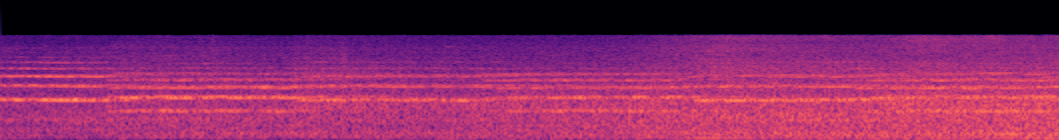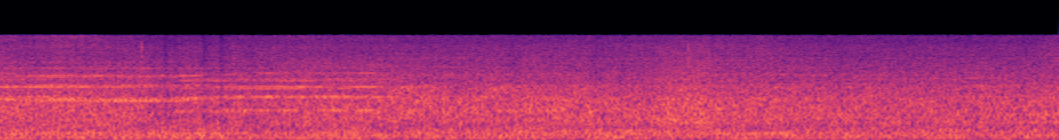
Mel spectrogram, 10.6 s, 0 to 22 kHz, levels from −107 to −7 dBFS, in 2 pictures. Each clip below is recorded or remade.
recorded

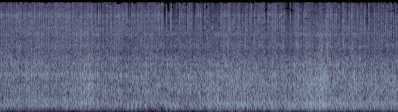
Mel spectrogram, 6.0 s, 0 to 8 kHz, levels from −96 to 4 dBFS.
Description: remade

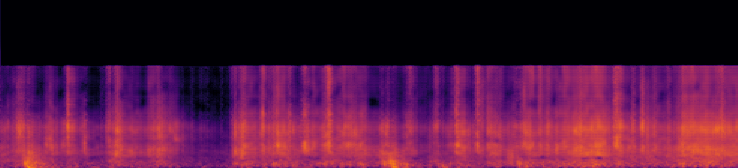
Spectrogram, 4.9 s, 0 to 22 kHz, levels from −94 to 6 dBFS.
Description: remade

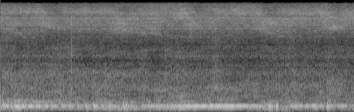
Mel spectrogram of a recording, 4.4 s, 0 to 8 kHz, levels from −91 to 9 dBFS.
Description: remade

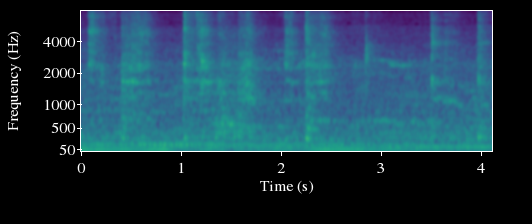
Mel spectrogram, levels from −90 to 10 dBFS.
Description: recorded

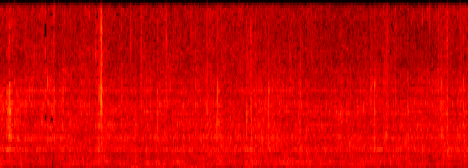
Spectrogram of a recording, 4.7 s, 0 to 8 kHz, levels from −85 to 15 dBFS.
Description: remade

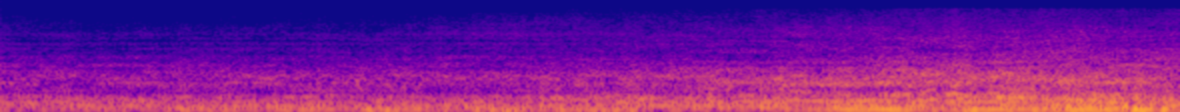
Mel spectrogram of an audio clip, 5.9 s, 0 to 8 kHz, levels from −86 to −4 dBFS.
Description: remade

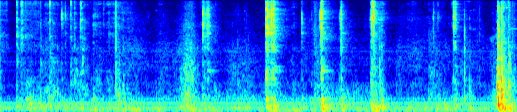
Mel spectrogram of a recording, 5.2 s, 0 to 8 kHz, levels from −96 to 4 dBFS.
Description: recorded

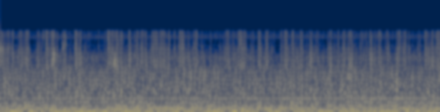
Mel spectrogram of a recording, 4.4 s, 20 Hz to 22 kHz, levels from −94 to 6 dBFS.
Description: remade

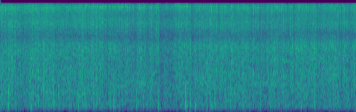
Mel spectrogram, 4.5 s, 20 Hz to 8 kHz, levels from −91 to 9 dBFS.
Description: remade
